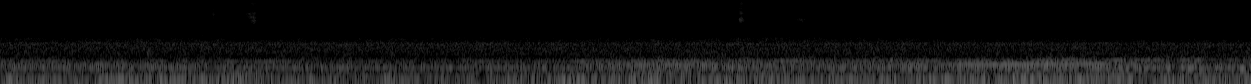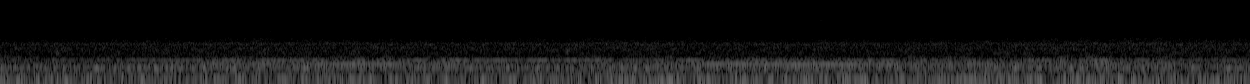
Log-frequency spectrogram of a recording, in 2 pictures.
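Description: Steady low rumble of a car's tyres and drivetrain heard from inside the cabin while driving in city traffic, with a faint hum. A few faint ticks come in a couple of seconds in and again about ten seconds in.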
